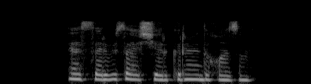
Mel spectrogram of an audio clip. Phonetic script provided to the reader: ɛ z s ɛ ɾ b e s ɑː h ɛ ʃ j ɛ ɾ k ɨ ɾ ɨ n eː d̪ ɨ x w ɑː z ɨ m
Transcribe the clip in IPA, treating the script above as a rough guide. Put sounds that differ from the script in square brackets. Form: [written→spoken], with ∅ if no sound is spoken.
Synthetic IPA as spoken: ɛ z s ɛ ɾ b [e→i] s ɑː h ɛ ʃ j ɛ ɾ k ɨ ɾ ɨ n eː d̪ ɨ x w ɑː z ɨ m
